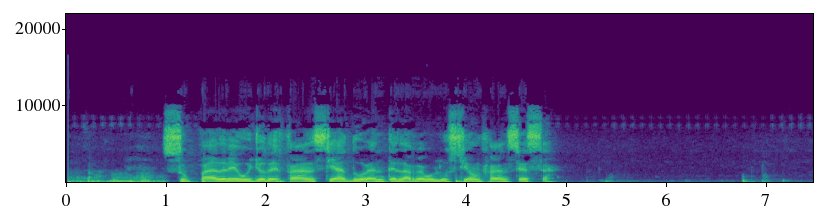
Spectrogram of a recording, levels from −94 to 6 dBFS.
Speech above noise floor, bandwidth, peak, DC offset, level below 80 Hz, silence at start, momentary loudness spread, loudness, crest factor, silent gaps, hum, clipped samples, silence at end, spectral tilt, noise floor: 45 dB; 10.5 kHz; 0 dBFS; under 0.1%; -36 dBFS; 0 s; 13 LU; -15 LUFS; 16 dB; none; none; under 0.1%; 0.45 s; -4 dB/octave; -60 dBFS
